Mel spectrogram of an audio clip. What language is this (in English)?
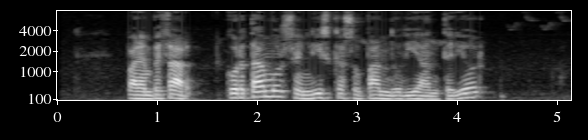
Galician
